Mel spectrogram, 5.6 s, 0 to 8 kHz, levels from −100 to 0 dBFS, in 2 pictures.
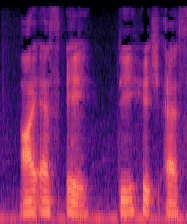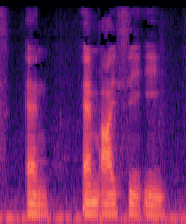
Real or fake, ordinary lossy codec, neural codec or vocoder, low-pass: real; MP3, 32 kbps; none; 7.2 kHz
